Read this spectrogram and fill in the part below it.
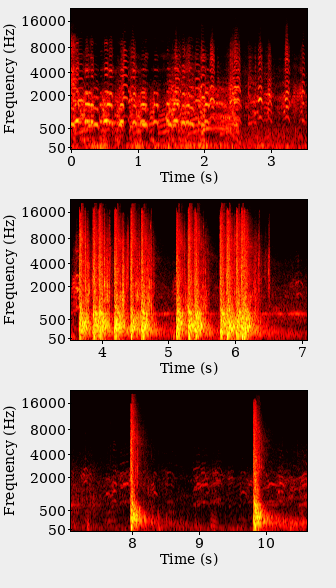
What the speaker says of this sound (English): Finally, some friendly birds.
